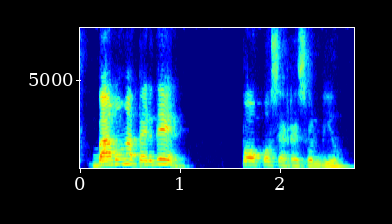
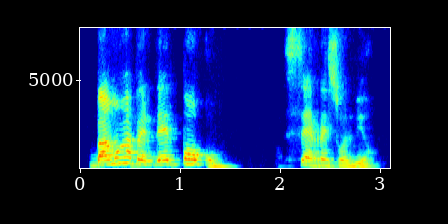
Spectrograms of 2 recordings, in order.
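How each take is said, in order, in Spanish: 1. La pausa va justo después de la palabra perder. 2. La pausa va justo después de la palabra poco.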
